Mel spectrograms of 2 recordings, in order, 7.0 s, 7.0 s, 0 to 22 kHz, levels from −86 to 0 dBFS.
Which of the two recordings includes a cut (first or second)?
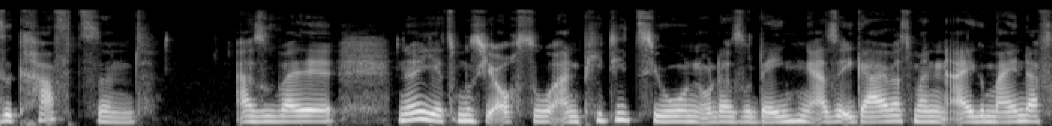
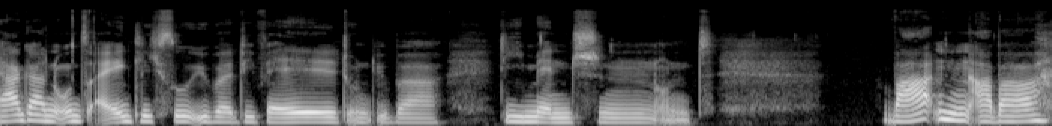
first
